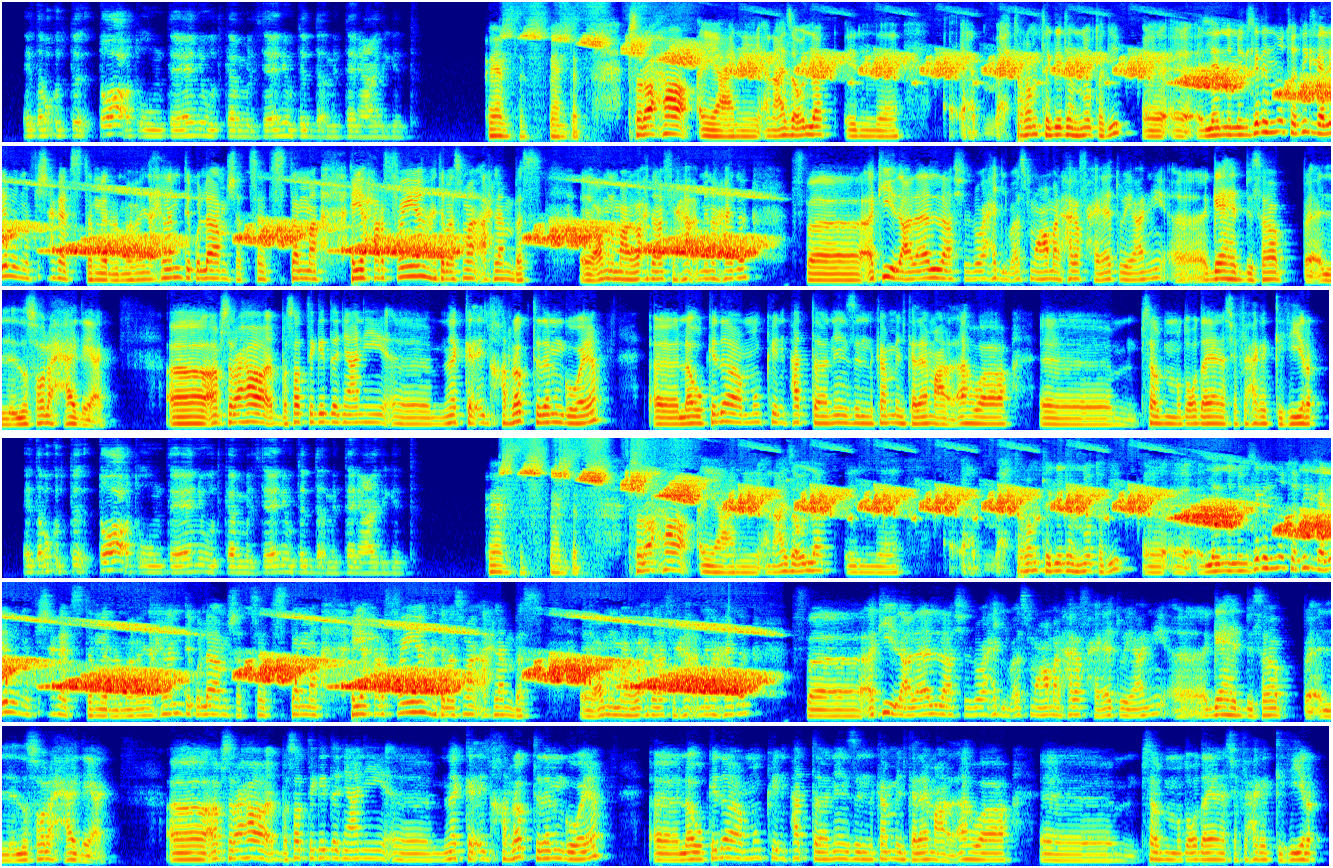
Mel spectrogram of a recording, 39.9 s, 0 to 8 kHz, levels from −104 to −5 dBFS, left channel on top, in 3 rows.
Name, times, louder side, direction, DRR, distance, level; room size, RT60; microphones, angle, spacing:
voice 1, 0.2-4.0, right 2 dB, 50° right, 0.8 m, -36 dB
sound 1, 5.0-15.2 15.6-18.1 18.5-21.0, right 4 dB, 30° right, 0.4 m, -21 dB
voice 2, 5.5-21.1 21.3-27.6 28.2-32.5 33.0-36.6 37.0-39.7, left 5 dB, 55° left, 0.4 m, -27 dB
4.1 x 2.4 x 2.3 m
head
